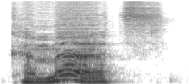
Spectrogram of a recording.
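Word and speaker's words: קמץ: So even the nikud, kamatz, which is pronounced as either u or o, is called this way because the lips become closed and condensed when you go or u, as opposed to patach,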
